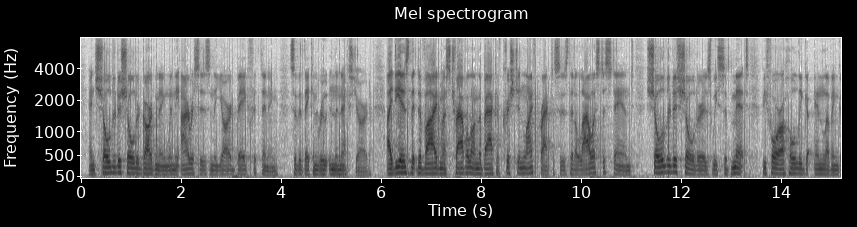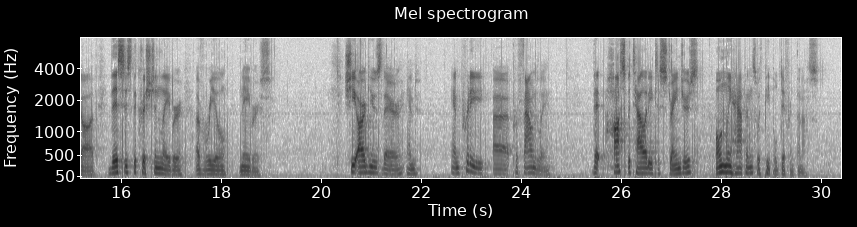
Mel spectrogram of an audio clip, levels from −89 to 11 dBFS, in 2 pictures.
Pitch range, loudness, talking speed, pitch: 90-115 Hz, -14 LUFS, 150 wpm, 100 Hz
